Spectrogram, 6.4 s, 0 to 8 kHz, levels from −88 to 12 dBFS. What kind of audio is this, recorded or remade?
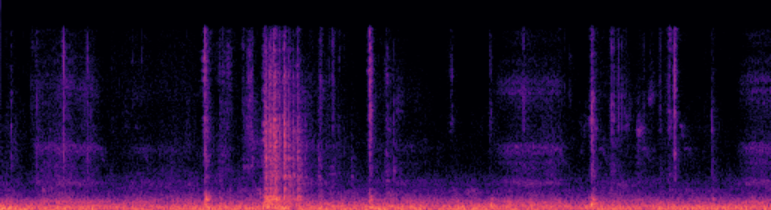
recorded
